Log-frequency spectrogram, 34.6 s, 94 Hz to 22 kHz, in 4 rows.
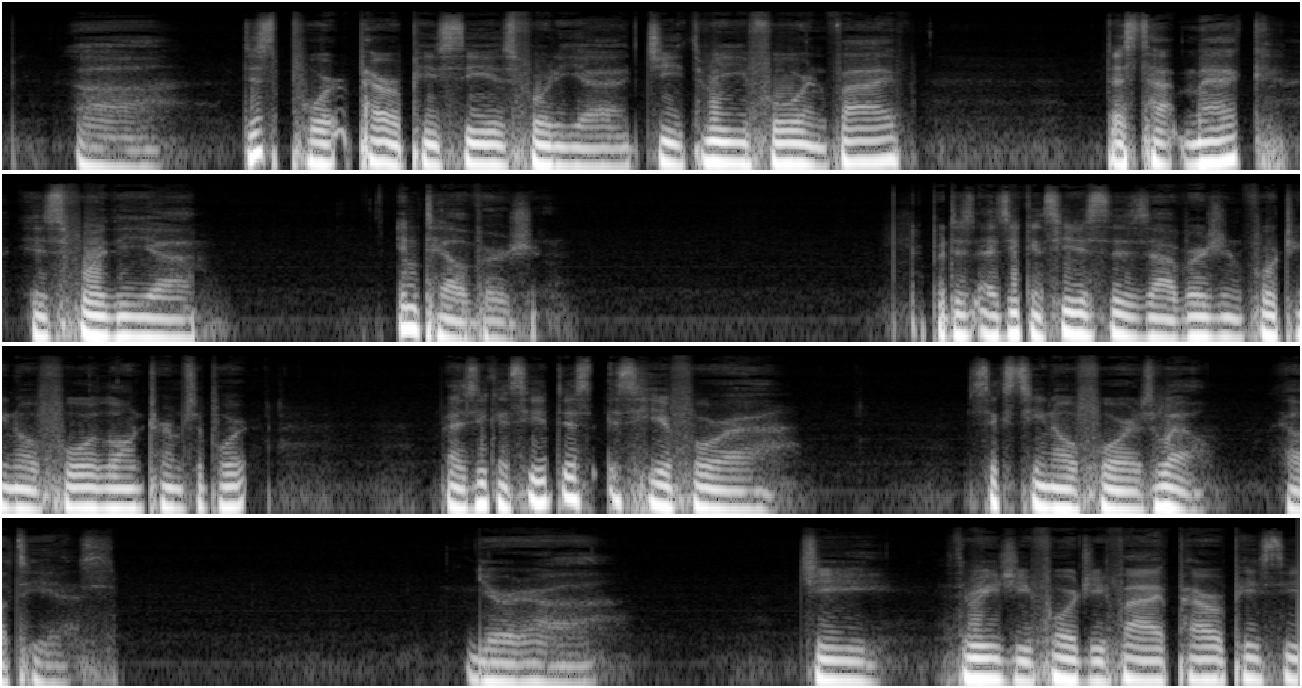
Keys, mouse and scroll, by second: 17.8 click, 19.1 click, 19.7 scroll up 1, 19.8 scroll down 2, 20.0 scroll up 1, 23.0-24.8 drag.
